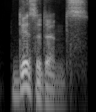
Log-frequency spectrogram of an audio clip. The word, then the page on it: dissidence: British English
